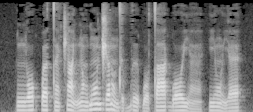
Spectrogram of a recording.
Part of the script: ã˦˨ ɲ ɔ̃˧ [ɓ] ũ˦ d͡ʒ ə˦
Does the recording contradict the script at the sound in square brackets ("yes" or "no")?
yes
